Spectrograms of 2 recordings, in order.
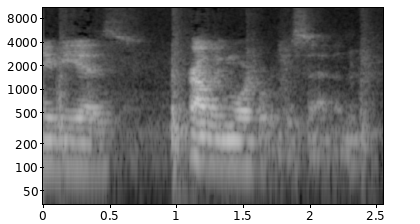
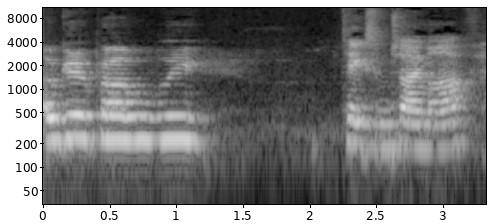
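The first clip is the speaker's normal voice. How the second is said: goofy loud voice; 11 semitones higher, 8 dB louder than usual. Pretend. Sudden loud put-on voice.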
